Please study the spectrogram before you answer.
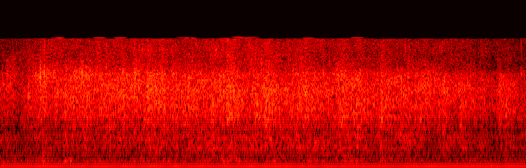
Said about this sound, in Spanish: Démosle un fuerte aplauso a él.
